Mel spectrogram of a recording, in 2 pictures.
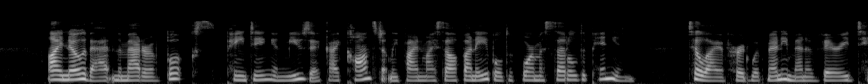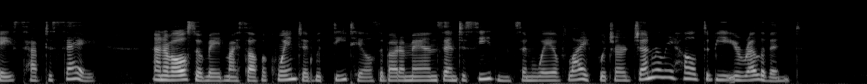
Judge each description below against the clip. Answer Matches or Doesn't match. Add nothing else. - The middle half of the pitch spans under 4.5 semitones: Matches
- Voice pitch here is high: Matches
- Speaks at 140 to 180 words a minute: Doesn't match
